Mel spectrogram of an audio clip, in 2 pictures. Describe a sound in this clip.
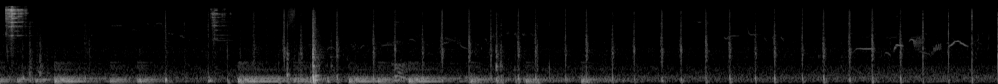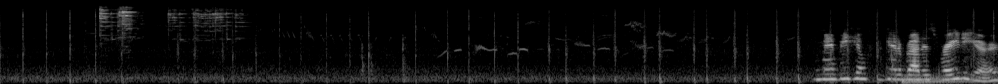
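A goose's feet patter quickly and steadily across the ground.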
